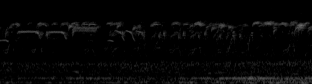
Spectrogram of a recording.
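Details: Evening birds at sunset in California: a chorus of high, quick chirps and brief whistled notes, several callers overlapping above a soft, steady hum.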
